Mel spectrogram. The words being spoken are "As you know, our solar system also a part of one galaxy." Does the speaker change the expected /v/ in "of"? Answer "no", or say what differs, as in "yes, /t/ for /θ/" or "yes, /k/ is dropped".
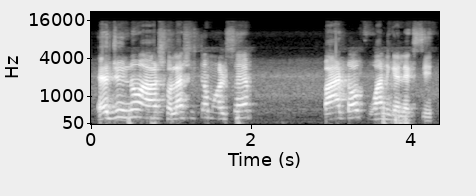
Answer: yes, /p/ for /v/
